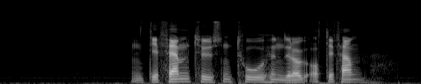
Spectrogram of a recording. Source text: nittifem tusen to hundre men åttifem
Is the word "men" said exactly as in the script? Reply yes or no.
no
